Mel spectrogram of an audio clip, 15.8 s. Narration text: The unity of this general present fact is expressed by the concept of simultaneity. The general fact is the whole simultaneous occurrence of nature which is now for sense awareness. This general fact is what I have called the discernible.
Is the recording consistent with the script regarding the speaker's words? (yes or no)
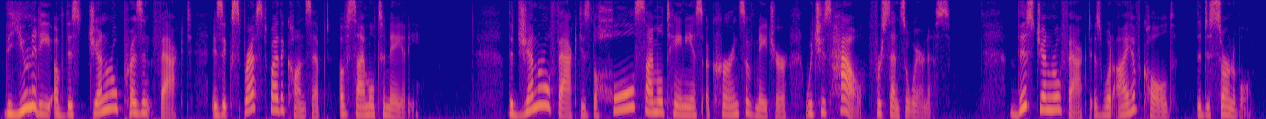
no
